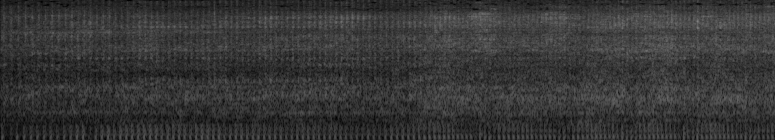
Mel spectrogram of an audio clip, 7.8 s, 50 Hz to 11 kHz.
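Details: Kawasaki 9 hp single-cylinder tractor engine after its cracked spark plug was found as the fault: steady, even putter at idle about 2.5 beats per second, rising slightly as throttle opens; runs clean, still needs small adjustments and a new plug.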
